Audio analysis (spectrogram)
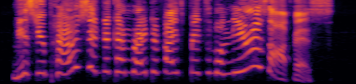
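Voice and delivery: very high, swooping, shrieky taunting voice. A man mimics Klaus's words back at him, in a high, shrieky voice. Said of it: "mimicked in a high, shrieky voice".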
